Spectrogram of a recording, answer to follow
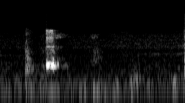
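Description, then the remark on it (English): A phone call being placed to a funeral home: a couple of short electronic dialing tones followed by a faint ringback hum, heard through a phone line against a quiet background. “He really called. He called the funeral home”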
